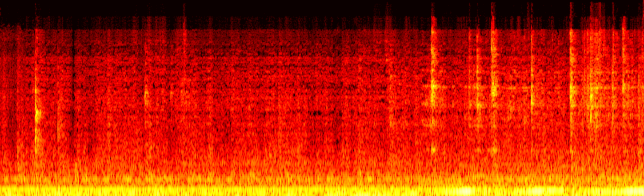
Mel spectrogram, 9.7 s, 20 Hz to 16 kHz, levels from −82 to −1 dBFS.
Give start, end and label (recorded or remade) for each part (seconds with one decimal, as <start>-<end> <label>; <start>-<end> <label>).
0.0-9.7 recorded

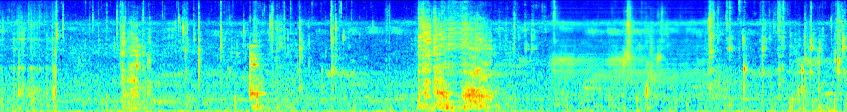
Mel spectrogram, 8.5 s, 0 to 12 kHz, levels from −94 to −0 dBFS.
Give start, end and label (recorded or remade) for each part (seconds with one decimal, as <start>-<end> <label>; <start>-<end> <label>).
0.0-5.5 recorded; 5.5-7.1 remade; 7.1-8.5 recorded

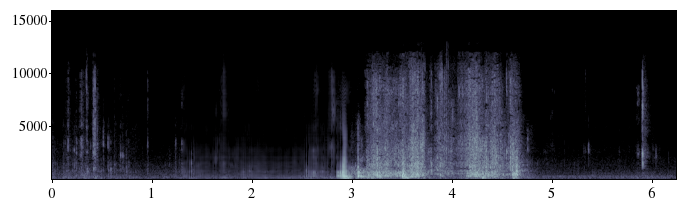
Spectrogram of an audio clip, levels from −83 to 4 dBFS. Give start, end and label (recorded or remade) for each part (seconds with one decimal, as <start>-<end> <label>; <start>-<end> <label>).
0.0-1.3 recorded; 1.3-3.0 remade; 3.0-6.2 recorded

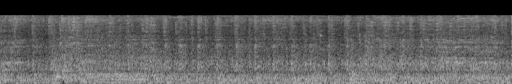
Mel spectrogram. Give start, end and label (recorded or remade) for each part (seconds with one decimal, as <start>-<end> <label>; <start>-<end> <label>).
0.0-0.9 recorded; 0.9-1.7 remade; 1.7-2.3 recorded; 2.3-5.1 remade

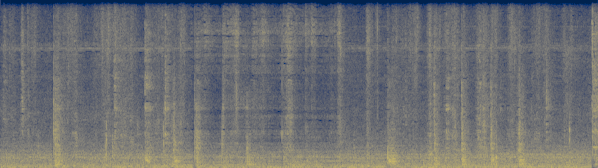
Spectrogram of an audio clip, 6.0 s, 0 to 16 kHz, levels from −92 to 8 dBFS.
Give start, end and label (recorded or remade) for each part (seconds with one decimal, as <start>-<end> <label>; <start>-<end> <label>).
0.0-1.9 recorded; 1.9-3.4 remade; 3.4-6.0 recorded

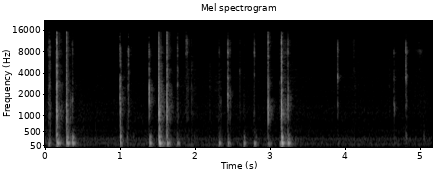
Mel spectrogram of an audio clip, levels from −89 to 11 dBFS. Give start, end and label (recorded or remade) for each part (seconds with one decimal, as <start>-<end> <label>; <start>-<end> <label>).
0.0-1.9 recorded; 1.9-5.2 remade

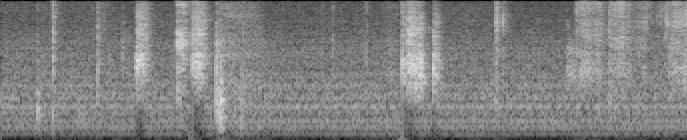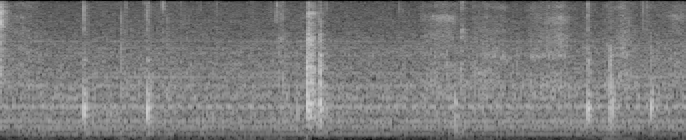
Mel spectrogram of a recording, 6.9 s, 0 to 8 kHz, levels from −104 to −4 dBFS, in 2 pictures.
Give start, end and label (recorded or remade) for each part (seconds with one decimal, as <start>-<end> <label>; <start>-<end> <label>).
0.0-6.9 recorded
